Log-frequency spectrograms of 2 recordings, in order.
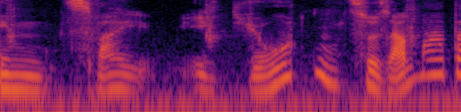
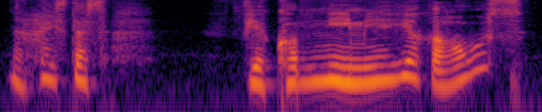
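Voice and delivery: scared; 10 semitones higher, 5 dB louder than usual. Acted. Scared child asks if trapped.

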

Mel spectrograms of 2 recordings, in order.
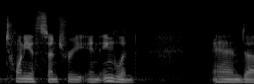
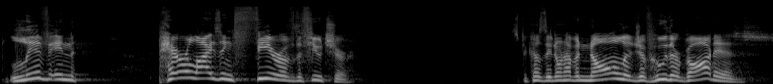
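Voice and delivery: raised, challenging sermon voice; full-force preaching; 6 semitones higher, 5 dB louder than usual. Real, not acted. Preacher confronting fearful believers, full-force preaching. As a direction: press the question on the congregation.

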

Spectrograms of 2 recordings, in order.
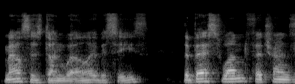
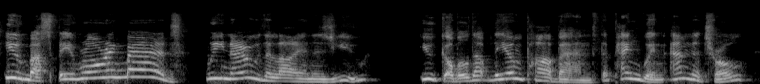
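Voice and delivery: accusing rabbit; 11 semitones higher than usual. Acted. Rabbit confronting the lion in a read-aloud, high indignant voice. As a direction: squeak out the accusations as a brave little rabbit. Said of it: "The rabbit says".

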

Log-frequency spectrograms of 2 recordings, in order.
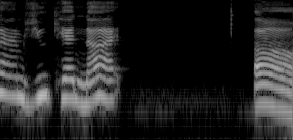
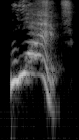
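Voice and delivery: mock surprised what. Baby rolling her eyes at him.

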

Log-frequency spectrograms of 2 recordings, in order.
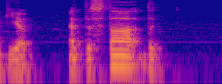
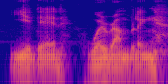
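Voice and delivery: much lower, hammed-up gruff kid, growled; tough son flavor; 10 semitones lower, 5 dB quieter than usual. Dad imitating his rowdy son with a much lower gruff voice. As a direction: son acting rough, voice dropped low. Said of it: "he only gets one of two flavors".

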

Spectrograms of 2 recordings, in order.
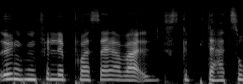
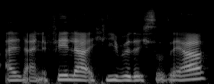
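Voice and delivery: ordinary delivery

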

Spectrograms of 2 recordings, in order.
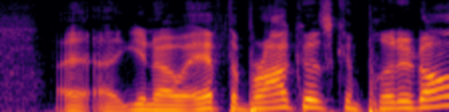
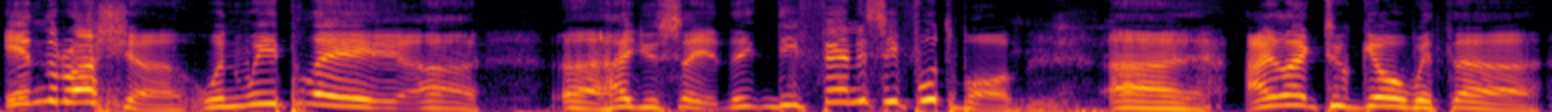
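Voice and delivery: put-on Russian accent. Host losing a bet reads his lineup, Russian accent. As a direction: talk fantasy football like a Russian. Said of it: "Three is Russian".

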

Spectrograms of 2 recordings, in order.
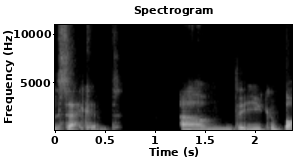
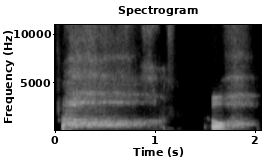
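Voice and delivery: ordinary talk, nothing marked

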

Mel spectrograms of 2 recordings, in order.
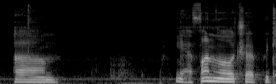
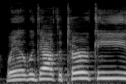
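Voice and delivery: high, loud counter worker holler; yelled answer; 13 semitones higher, 6 dB louder than usual. Retold or imitated. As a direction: yell back over the crowd. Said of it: "yelling across".

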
